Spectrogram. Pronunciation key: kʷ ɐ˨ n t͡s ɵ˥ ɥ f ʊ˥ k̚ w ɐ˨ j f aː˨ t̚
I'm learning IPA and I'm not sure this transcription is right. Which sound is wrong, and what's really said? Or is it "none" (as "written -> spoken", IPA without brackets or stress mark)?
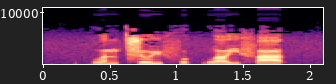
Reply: none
